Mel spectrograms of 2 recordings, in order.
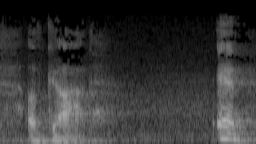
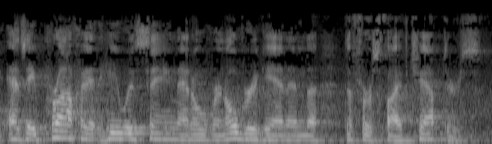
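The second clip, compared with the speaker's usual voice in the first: ordinary delivery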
